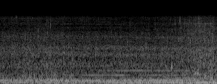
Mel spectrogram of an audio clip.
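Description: A sand-carrying boat being unloaded with two motors gives a steady, loud low drone and churning rumble on the water, continuous and close, with no talk.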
